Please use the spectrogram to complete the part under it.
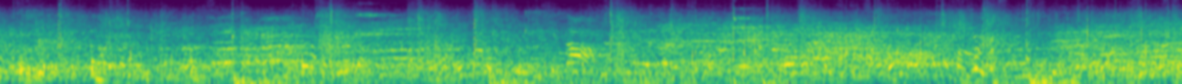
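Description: Shoes squeak and thud on a wooden floor.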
